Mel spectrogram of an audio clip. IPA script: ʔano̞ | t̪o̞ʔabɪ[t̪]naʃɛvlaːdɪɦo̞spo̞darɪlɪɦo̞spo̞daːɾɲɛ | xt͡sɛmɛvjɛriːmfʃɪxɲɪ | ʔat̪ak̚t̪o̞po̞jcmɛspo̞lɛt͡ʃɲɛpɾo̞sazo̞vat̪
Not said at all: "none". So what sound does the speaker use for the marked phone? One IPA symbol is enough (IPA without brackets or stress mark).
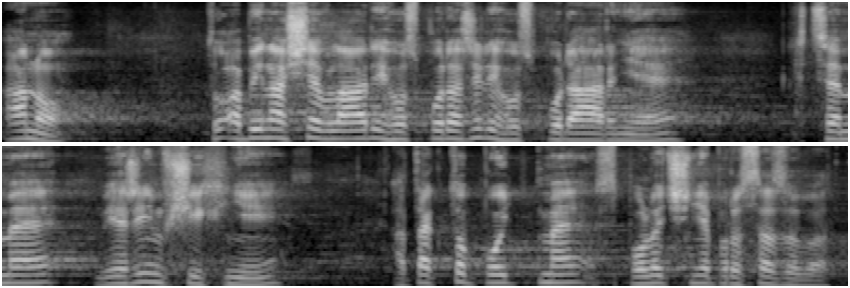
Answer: none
